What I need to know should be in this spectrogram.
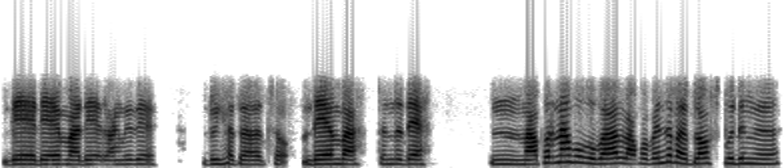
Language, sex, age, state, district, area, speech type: Bodo, female, 18-30, Assam, Udalguri, urban, conversation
